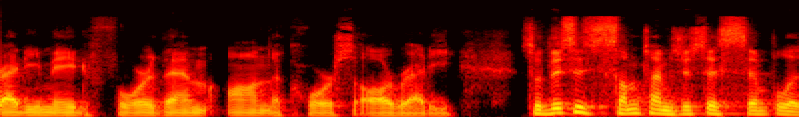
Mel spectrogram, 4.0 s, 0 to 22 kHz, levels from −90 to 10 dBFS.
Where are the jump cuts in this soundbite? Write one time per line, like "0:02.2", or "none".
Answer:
0:02.5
